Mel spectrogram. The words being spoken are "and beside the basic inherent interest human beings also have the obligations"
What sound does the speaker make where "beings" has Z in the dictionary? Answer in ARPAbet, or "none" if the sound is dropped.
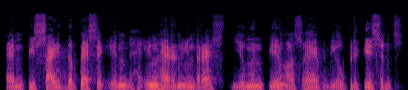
none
